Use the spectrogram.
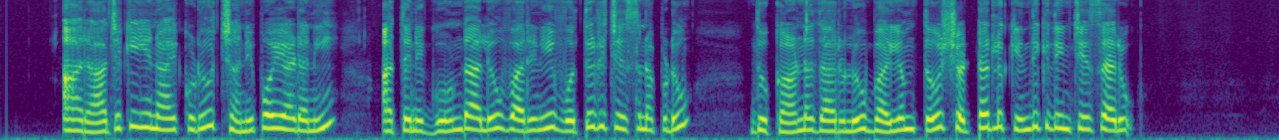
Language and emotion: Telugu, fearful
